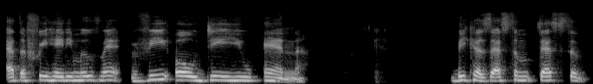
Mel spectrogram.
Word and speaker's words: vodun: pronunciations are important right so it's vodun it's not voodoo or vodou or any of that um so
